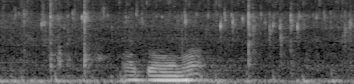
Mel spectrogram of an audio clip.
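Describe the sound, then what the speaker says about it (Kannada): Ginger garlic paste fries in a hot pan with a steady, close sizzle, joined by brief stirring scrapes and a short spoken word midway. "ಎಲ್ಲ ಹಸಿ ಸ್ಮೆಲ್ ಹೋಗೋ ಥರ ಫ್ರೈ ಮಾಡ್ಕೋಬೇಕು"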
